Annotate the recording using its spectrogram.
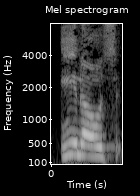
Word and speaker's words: Enos: Enos is how they're pronouncing it.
